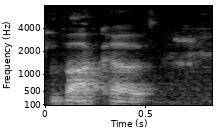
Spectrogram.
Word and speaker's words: Vako: Is that how you pronounce it? Yes, that's correct. Vako.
